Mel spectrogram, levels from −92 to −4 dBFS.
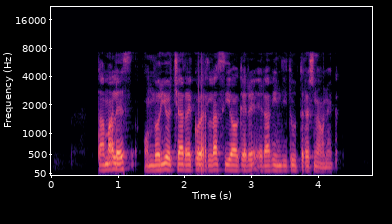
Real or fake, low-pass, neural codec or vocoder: fake; 7.2 kHz; vocoder, 44.1 kHz, 128 mel bands, Pupu-Vocoder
